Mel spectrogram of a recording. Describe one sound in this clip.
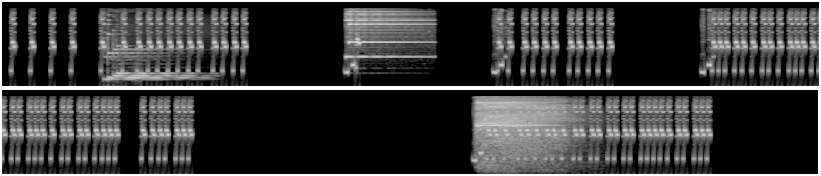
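Rapid electronic blips tick in quick bursts, like a typewriter.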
